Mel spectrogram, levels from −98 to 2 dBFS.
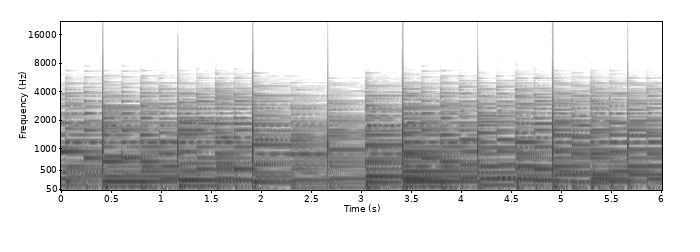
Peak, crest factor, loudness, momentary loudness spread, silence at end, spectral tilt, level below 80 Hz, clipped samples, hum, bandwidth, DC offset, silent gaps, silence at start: -2 dBFS; 26 dB; -28 LUFS; 7 LU; 0 s; -7.5 dB/octave; -50 dBFS; under 0.1%; none; 9.4 kHz; under 0.1%; none; 0 s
